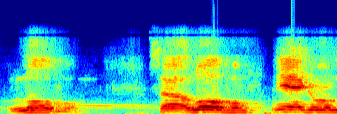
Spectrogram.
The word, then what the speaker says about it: Louisville: and in exchange for that kindness, he got to get the name of Louisville named after him, okay?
